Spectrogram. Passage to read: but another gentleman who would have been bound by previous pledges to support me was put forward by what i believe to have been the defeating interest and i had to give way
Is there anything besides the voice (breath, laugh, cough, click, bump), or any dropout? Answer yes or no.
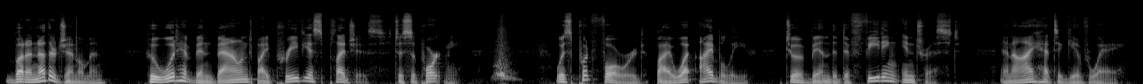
yes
